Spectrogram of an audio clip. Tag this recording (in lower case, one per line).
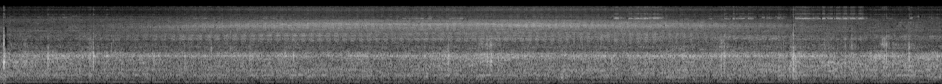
railroad car
vehicle
train
rail transport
